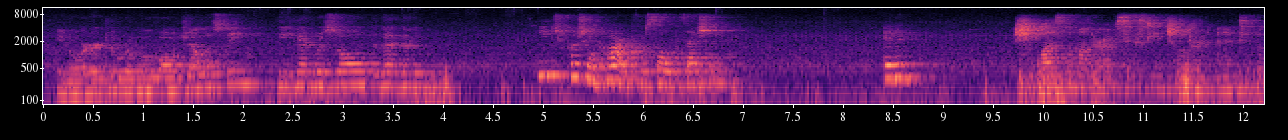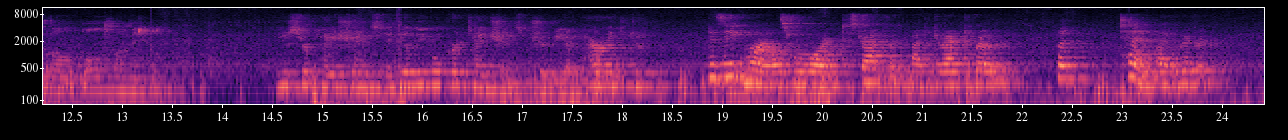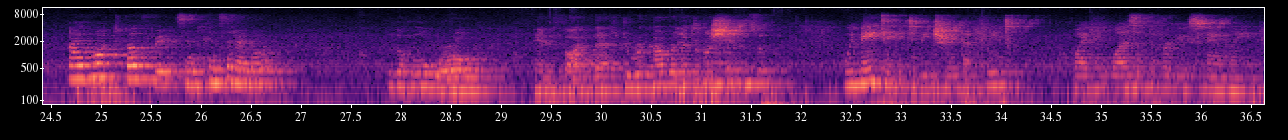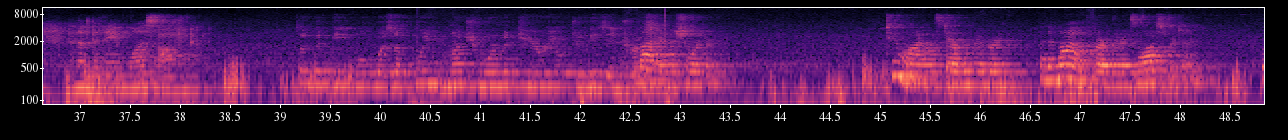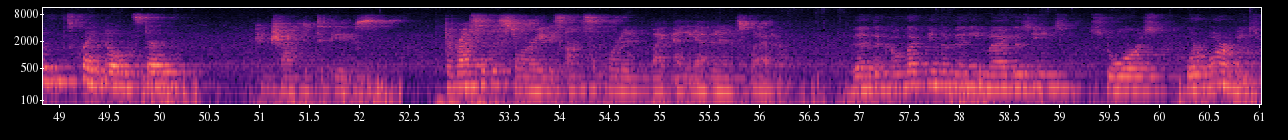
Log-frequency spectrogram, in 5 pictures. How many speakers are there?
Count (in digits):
3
